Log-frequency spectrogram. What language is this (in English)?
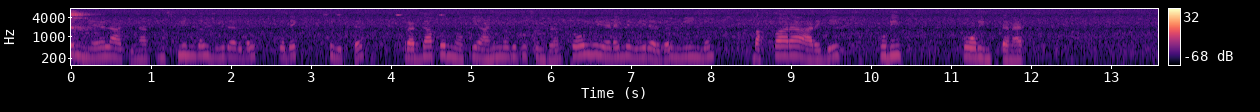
Tamil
